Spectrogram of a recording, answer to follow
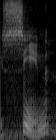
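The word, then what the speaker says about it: שׂ: pronounce our English sh-shut and if the dot is to the left then it is a scene and it is pronounced as an S just like the some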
